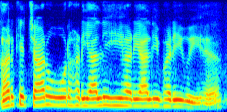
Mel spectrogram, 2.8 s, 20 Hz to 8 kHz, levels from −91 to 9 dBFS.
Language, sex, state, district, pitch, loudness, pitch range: Hindi, male, Arunachal Pradesh, Lower Dibang Valley, 190 Hz, -14 LUFS, 175-205 Hz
